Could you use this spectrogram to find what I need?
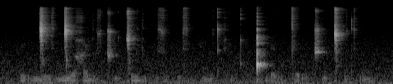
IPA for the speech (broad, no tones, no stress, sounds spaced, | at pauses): e r ŋ͡ǀ e z ŋ͡ǀ ɯ χ ɛ j u z t͡ʃʼ u ǀ u j u ɦ ɯ z u kʷ ɛ z bʱ e n o d ɡʱ e kʷʰ ɯ ǃʰ i ɾ ɛ r d ɛ r t͡ʃʼ ɯ ǀʰ u d r i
